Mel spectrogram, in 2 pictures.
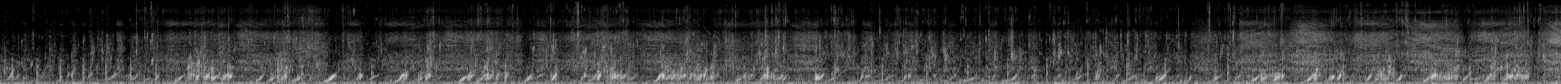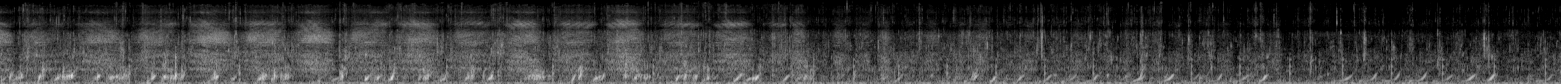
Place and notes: wasserorchester, blubber wanne
H2Orchester des Mobilen Musik Museums - Instrument Blubber Wanne - temporärer Standort - VW Autostadt
weitere Informationen unter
